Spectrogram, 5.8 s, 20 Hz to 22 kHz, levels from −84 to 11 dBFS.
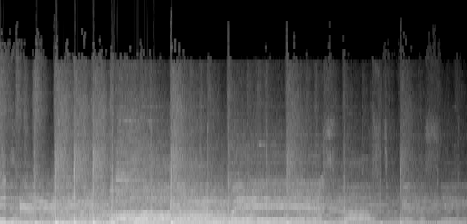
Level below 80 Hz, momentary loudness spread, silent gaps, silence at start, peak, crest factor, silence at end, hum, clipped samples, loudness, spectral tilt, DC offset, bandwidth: -20 dBFS; 13 LU; none; 0 s; 0 dBFS; 10 dB; 0 s; none; 0.2%; -11 LUFS; -5.5 dB/octave; under 0.1%; 17.5 kHz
